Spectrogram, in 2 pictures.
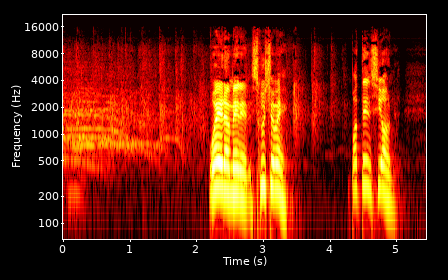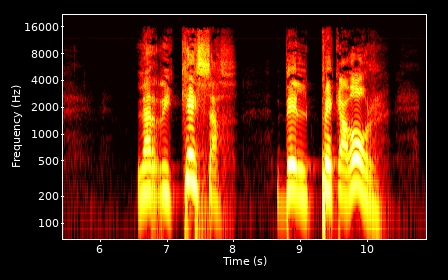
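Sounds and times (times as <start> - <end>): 
congregation applauding: 0.0 - 4.3
people cheering and calling out: 0.0 - 4.3
speech: 2.2 - 3.5, 4.4 - 5.1, 6.6 - 8.0, 8.7 - 10.3.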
